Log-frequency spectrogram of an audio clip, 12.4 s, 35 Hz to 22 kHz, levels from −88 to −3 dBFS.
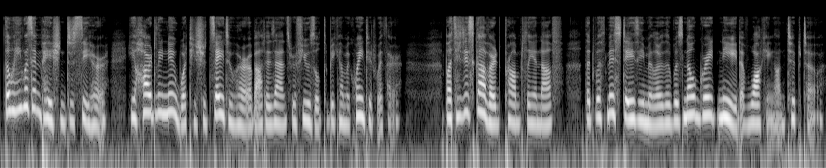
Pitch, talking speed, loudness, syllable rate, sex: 225 Hz, 215 wpm, -19 LUFS, 5.8 syllables/s, female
